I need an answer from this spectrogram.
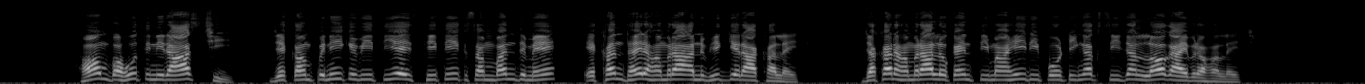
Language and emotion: Maithili, angry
